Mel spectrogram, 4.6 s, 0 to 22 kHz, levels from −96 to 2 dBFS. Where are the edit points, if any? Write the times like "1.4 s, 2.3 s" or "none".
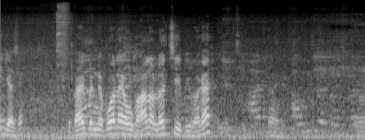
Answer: none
